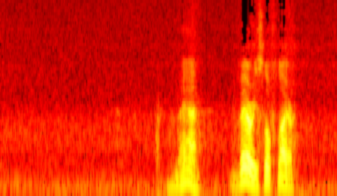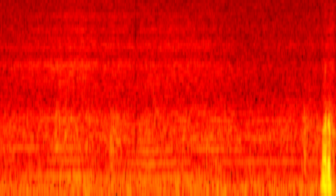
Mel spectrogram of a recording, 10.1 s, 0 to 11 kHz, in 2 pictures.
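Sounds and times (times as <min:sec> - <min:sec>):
model plane motor buzzing: 0:02.3 - 0:10.0.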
